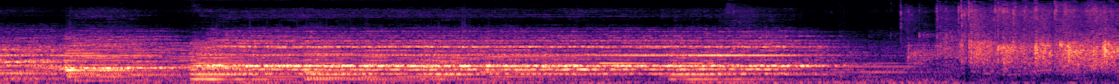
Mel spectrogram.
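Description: Children's choir singing, holding a long sustained chord from about a second and a half in. Near the end the singing stops and applause breaks out.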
